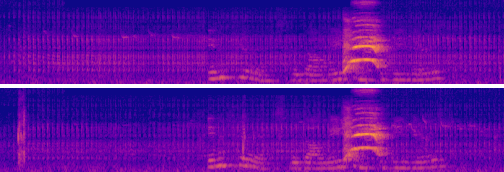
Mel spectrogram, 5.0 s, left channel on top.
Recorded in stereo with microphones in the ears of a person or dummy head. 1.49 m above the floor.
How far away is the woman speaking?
About 1.4 m.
